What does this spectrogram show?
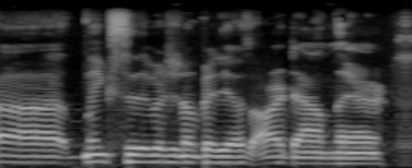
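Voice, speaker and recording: Faint music plays in the background. The pitch varies in an ordinary way. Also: man. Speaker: reaction video creator. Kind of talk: casual reaction commentary. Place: home room. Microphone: headset.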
